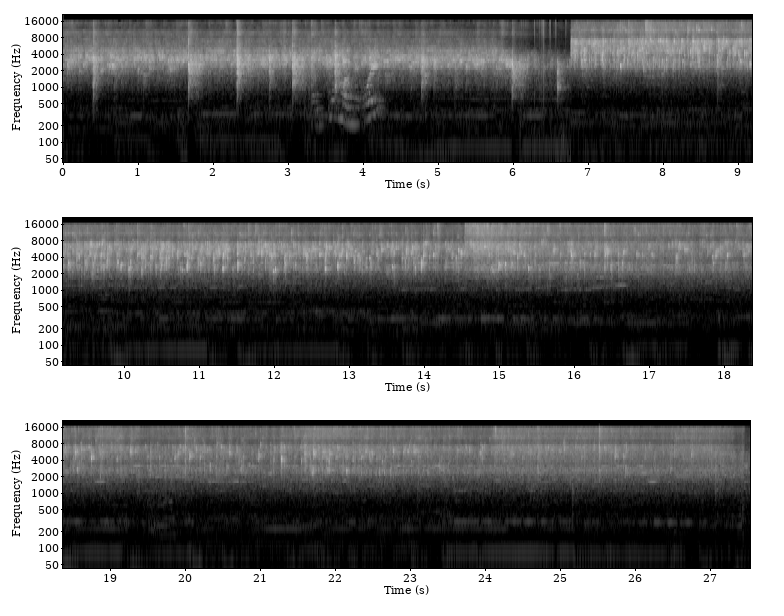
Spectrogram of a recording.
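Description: Onions sizzling and crackling in hot oil in a steel wok, with a metal spatula clicking and scraping against the pan during the first several seconds. About six seconds in the sound changes abruptly and the frying runs on brighter, slowly fading toward the end.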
